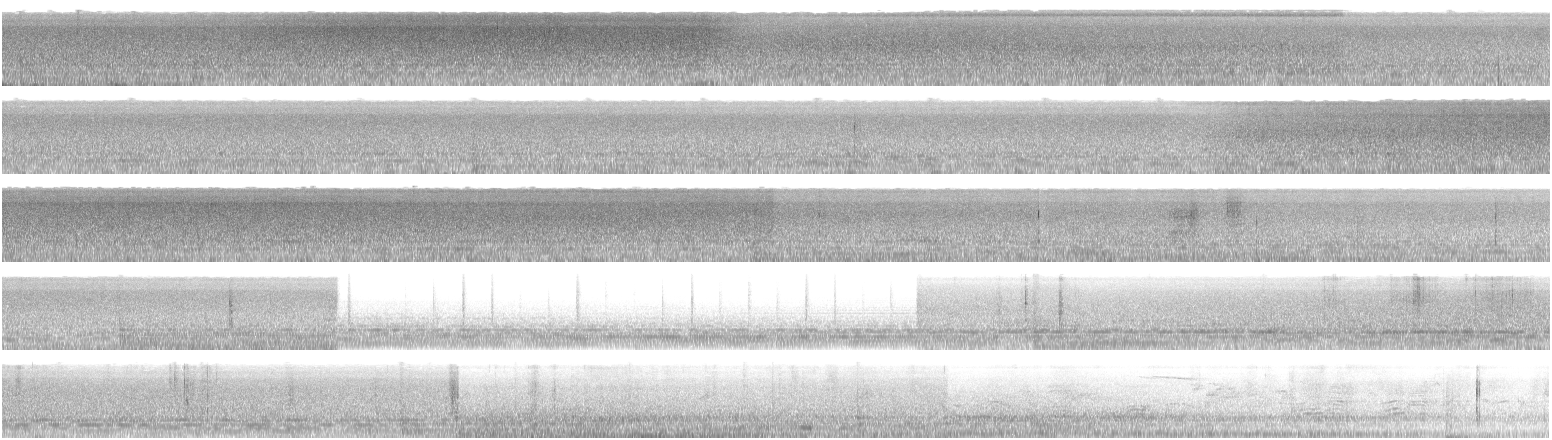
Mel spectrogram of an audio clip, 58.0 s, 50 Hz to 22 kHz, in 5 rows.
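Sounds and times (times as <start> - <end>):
water rushing down rocks: 0.0 - 37.4, 41.7 - 53.6
background music: 0.0 - 58.0.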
